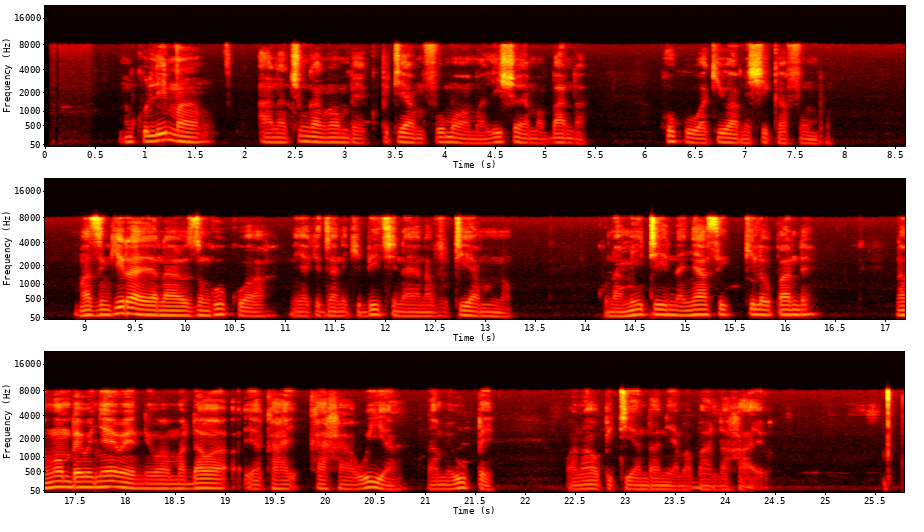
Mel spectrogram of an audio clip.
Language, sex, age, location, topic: Swahili, male, 25-35, Kisumu, agriculture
